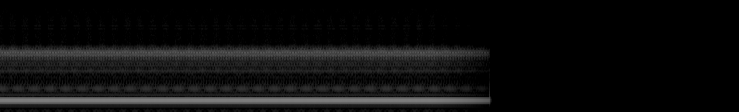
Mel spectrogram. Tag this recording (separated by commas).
Sound effect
